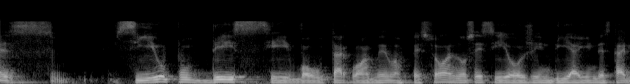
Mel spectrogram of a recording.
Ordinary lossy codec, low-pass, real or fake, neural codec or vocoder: none; none; fake; codec, 16 kHz, 2 kbps, FunCodec, trained on Chinese and English, 25 frames a second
